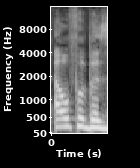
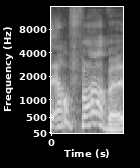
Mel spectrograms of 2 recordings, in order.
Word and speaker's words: Elphaba: That's the sound effect I need for how you pronounce Elphaba's name. What? It's Alphaba, isn't it? No, it's Elphaba.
